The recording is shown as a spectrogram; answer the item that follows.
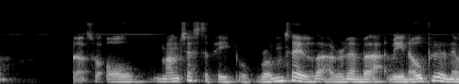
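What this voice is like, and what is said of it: Usual voice. Nothing is said of it.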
